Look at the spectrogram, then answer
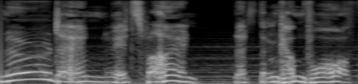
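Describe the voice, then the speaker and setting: Very slowly, someone speaks at a middle pitch in a put-on character voice. Clear music plays in the background. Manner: welcoming, gentle.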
